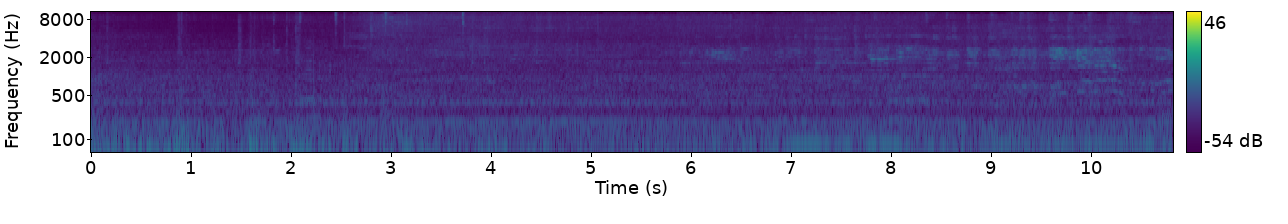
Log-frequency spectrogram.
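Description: Steady low engine and road rumble heard inside a moving car's cabin.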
